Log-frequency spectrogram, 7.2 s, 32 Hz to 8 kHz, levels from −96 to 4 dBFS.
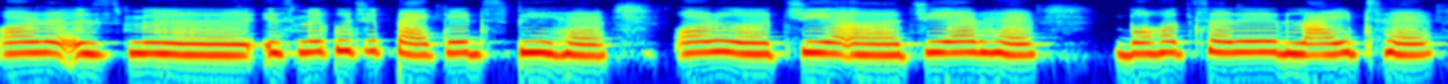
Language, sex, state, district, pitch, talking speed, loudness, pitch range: Hindi, female, Delhi, New Delhi, 240 Hz, 130 wpm, -11 LUFS, 225-260 Hz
